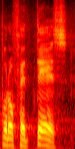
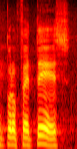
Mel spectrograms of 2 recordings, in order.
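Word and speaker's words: προφήτης: La palabra profeta es una palabra, si quieres apuntarla, la palabra profetés, con un acento en la E, profetés, que significa portavoz.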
